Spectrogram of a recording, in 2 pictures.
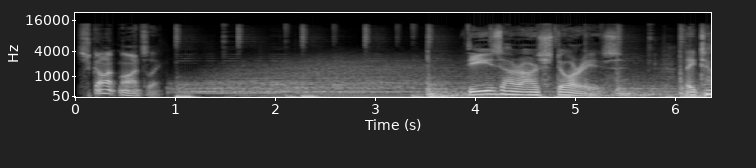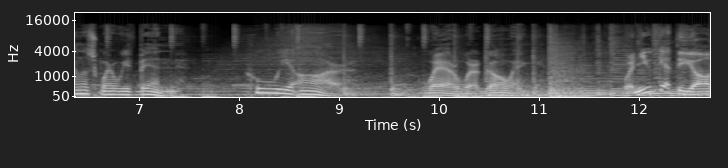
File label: commercial male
